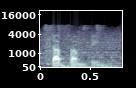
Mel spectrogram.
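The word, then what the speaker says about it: Tubthumping: Es algo así como Tum Thumbing. – Tap Thumping. – Mejor lo has dicho tú, sí.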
